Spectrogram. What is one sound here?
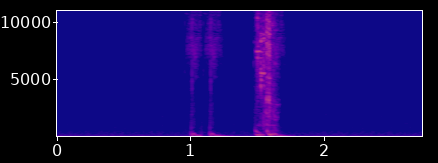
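A menu button clicks twice.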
